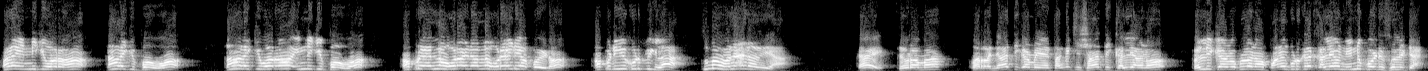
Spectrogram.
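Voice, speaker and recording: A man's voice: very high voice, quick pace. An actor playing a desperate man chasing a debt for his sister's wedding, talking in a pleading, bitter, emotional way. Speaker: film actor. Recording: tinny phone-like remastered film audio with music.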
